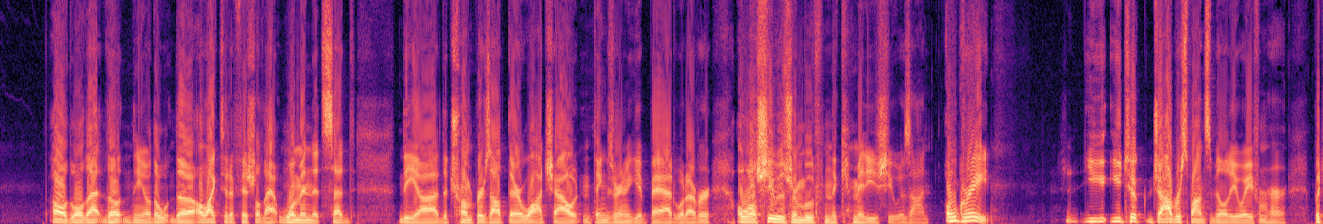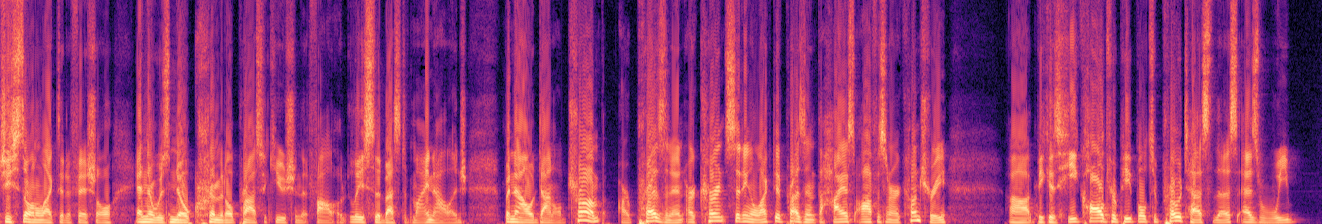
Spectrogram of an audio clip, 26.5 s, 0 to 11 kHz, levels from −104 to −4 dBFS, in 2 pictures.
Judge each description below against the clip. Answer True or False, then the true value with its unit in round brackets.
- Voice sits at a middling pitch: False (115 Hz)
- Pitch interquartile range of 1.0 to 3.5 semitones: False (3.9 semitones)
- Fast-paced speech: True (230 wpm)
